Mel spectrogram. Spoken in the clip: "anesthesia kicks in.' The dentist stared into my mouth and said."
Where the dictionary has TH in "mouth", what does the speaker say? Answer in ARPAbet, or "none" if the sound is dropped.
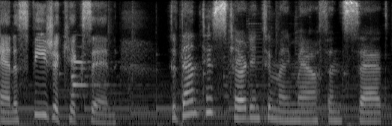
TH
